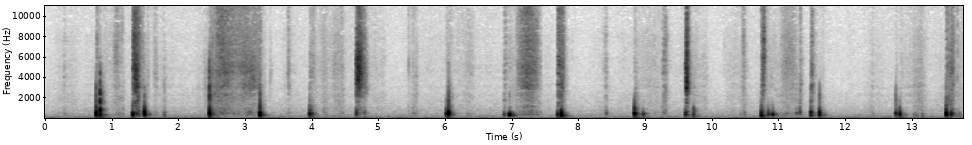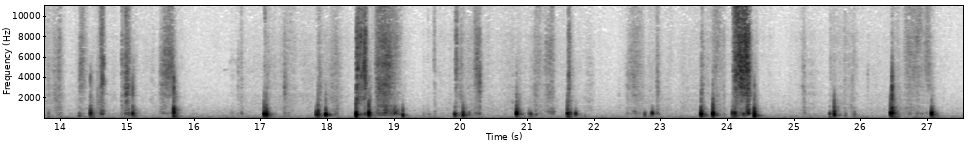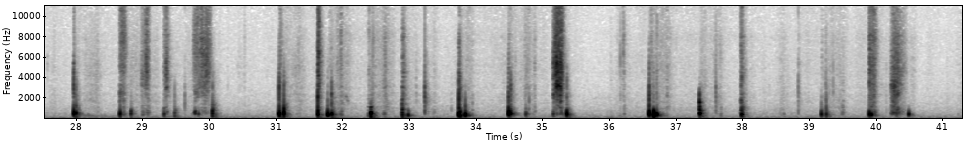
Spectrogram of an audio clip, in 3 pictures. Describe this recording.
lino 10b startassneakers shuffle threshold
Shuffling on linoleum: low sneakers. Recorded with a ZOOM H2 in a basement of a house, normalized with Audacity.
footstep, footsteps, step, steps, walk, walking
